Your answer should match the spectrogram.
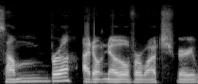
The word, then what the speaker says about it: Sombra: It's pronounced Sombra.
